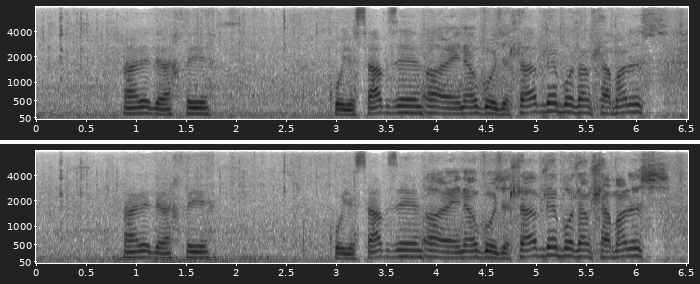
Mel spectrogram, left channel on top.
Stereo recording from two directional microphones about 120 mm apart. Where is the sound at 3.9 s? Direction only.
20° right (ahead or behind); by 6.1 s 45° right (ahead or behind).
